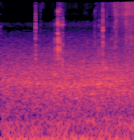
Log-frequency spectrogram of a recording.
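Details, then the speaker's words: Suzuki Boulevard that won't start, tested with key on, clutch in and kickstand up. The starter motor itself was shown to work. The switch/relay gives sharp uneven clicks but there is no cranking; the owner wonders if the solenoid is bad. "i get a clicking from this switch right here and i have to press the button there we go"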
